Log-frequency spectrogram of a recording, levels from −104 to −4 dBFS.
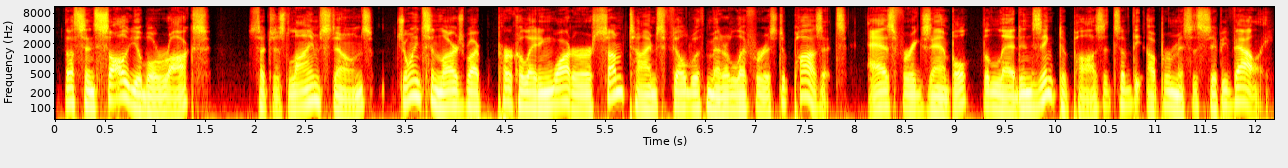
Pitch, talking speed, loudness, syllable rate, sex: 105 Hz, 150 wpm, -18 LUFS, 5.7 syllables/s, male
